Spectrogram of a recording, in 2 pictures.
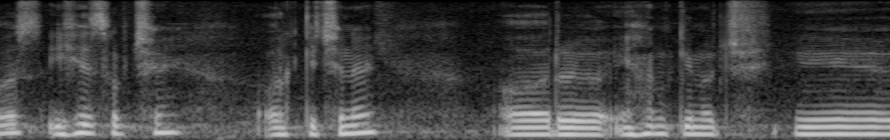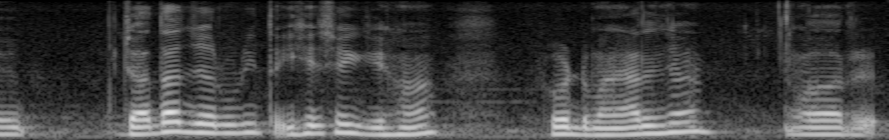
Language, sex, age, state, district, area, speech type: Maithili, male, 18-30, Bihar, Muzaffarpur, rural, spontaneous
